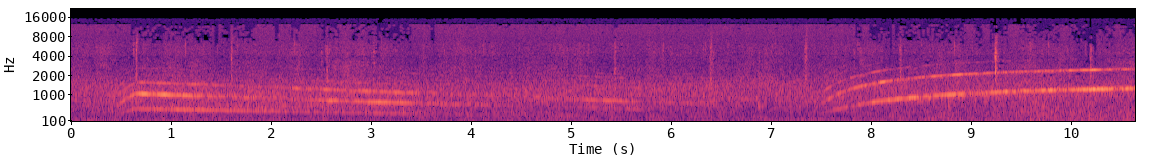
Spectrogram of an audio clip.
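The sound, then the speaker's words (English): A distant fire truck siren wails on a still morning, its tone sliding slowly downward before sweeping back up, carried over steady low traffic rumble from a highway about half a mile away, with no talking. “It's a fire truck right there.”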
